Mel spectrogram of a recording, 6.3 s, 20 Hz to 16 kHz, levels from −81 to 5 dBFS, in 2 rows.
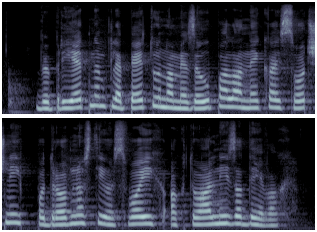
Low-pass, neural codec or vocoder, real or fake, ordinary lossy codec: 14.4 kHz; none; real; none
